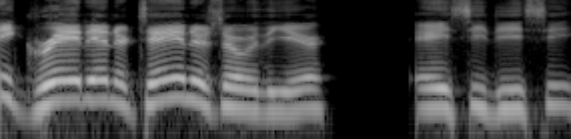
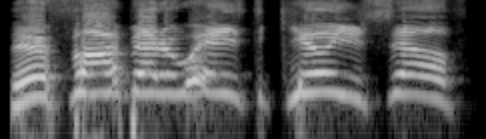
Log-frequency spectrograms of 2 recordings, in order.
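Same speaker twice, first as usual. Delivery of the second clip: mock shout; 7 semitones higher, 7 dB louder than usual. Reading comic letter with gusto.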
